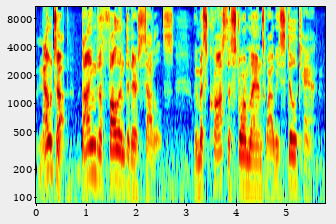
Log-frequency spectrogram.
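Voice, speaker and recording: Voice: medium pitch, lively intonation, unhurried, slight background noise, close to an everyday voice. A man playing a noble warrior king in a fantasy story, speaking formally with gracious command. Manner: formal, declarative.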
